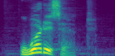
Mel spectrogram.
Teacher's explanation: La primera te la pronunciamos como una r suave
